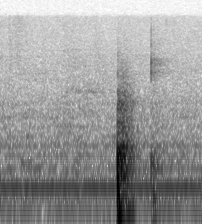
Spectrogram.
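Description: A sharp click about a second in, followed by a fainter click a moment later, over a faint steady hum.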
